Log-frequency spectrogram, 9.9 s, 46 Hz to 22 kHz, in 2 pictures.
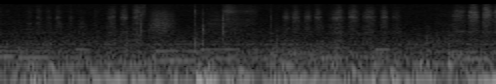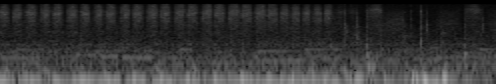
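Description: A plastic stylus nib rubs over the solid flat glass screen of a Gaomon PD2200 21.5-inch pen display in colouring strokes. The result is a continuous, dry scratching and rubbing, with rhythmic bright swishes as the strokes speed up, over a steady low rumble.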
